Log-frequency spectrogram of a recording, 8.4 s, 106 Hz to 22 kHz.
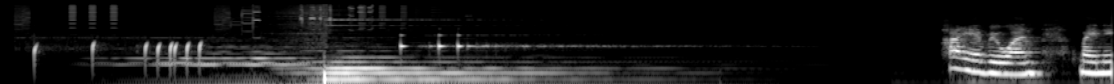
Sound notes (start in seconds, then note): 0.2 robot beeps; 1.1 light music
